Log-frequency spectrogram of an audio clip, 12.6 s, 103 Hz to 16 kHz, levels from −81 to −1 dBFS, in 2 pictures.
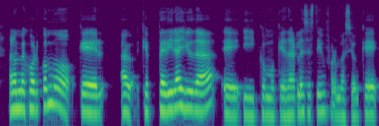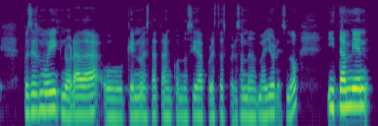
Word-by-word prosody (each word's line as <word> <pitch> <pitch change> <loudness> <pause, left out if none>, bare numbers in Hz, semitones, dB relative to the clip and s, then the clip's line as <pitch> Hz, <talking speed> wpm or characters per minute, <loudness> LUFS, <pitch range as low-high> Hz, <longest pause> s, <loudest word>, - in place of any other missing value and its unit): a 195 - -1
lo 205 - +4
mejor 205 0 +1
como 230 -3 -1
que, 180 -2 +2 0.2
ah, 185 -1 0
que 185 - -5
pedir 195 +3 +2
ayuda, 210 +1 +2
eh, 165 -1 -1
y 160 -1 -7
como 160 -2 -7
que 160 -1 -4
darles 165 +3 -4
esta 180 +1 -8
información 160 -4 -7
que, 165 0 -3 0.4
pues, 175 +1 -3
es 190 0 0
muy 200 0 +3
ignorada, 175 -2 +2
o, 155 -1 -5
que 165 - -1
no 165 +1 -3
está 160 +1 -7
tan 155 -1 -8
conocida 160 +1 -6
por - - -6
estas 160 +1 -10
personas 155 -1 -7
mayores, 165 +2 -3
¿no? 165 +10 -1 0.5
Y 225 - +2
también, 230 +1 +8
175 Hz, 160 wpm, -20 LUFS, 160-200 Hz, 0.5 s, también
